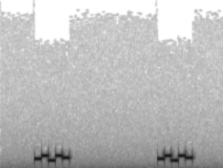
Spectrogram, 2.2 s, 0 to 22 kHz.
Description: Five-tone selective call (ZVEI), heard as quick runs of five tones, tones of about 70 ms. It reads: 36164 36164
